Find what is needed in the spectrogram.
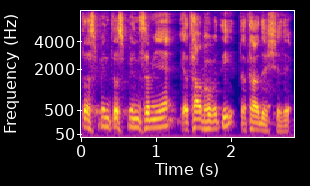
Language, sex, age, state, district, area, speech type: Sanskrit, male, 45-60, Karnataka, Shimoga, rural, spontaneous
